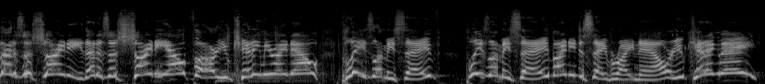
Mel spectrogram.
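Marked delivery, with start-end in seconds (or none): 0.0-3.2 high excited yelling; real excitement, pitch way up; thrilled shout. Real, not acted. Finds shiny alpha Pokemon. 3.4-6.6 high urgent begging; excited pleading. Real, not acted. Begging game to save.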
